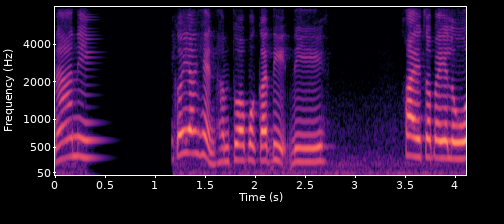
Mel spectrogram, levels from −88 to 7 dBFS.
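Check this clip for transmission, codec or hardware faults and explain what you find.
There is one fault, a call audio freeze, from 0.32 s to 1.18 s. The likely cause is packets stalling in transit until the jitter buffer ran dry. The receiver then filled the gap by extending the last sound, which decays into about 0.55 s of silence. When the packets resume, the audio picks up where it stopped, with nothing lost. The clip now runs about 0.84 s later than it should. The band stops at 8 kHz, which fits a wideband call codec such as G.722.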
